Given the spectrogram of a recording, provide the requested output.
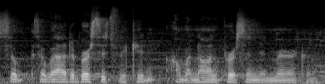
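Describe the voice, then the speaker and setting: Music plays in the background as the speaker rushes at a very fast pace in a monotone, flat delivery. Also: man. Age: 70s. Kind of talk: interview answer.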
